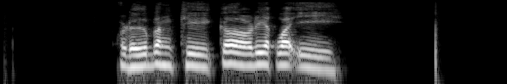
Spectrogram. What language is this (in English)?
Thai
